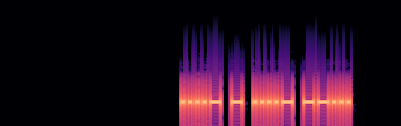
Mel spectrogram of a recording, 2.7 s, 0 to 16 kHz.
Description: Morse code, heard as a keyed tone, about 48 wpm, 700 Hz. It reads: 4T47
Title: Common Cut Numbers - 4-Digit 50wpm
